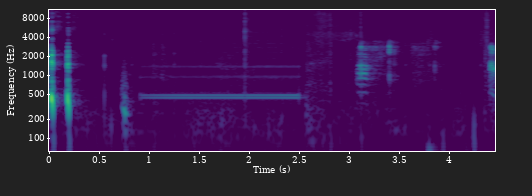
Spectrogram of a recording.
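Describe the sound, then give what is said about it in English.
A telephone keypad tone sounds as a call is dialed to phone a friend during a game show: a steady electronic dual-pitch beep held for over a second after a few sharp clicks, followed by faint rustling and short taps. No one speaks. “I'm going to phone a friend.”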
